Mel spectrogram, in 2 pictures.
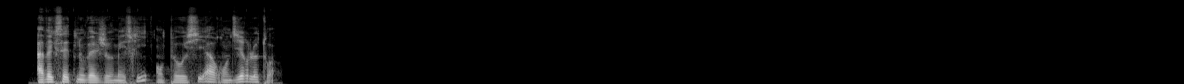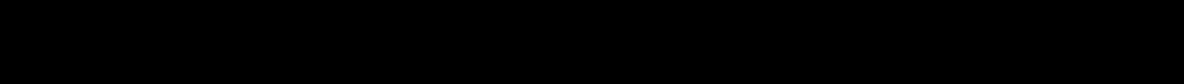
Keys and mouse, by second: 2.1 click, 4.0 right click, 4.9 KP_Decimal, 8.5 ctrl+KP_Add, 10.5 g, 13.7 right click, 14.8 g, 18.5-23.0 middle drag.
